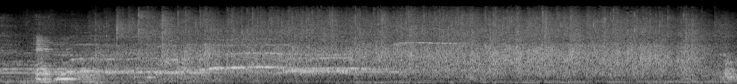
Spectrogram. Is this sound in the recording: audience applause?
yes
